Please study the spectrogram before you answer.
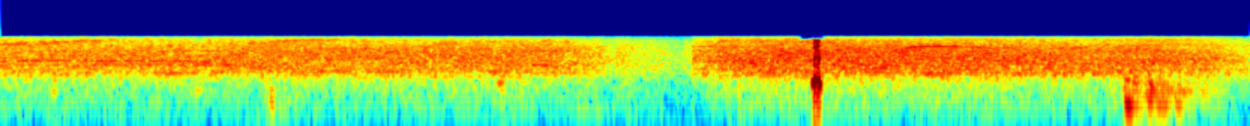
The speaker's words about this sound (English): They be cheering loudly.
